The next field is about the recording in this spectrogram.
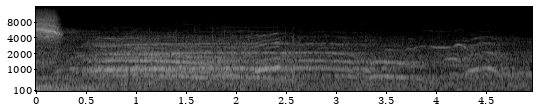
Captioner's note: audience cheering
